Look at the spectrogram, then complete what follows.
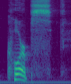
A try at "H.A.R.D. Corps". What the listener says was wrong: Well, a lot of them are corpses, but it's pronounced hardcore.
